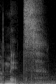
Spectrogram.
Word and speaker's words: Metz: Vous avouerez quand même que si l'on veut être honnête, on doit prononcer le T et dire Metz.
